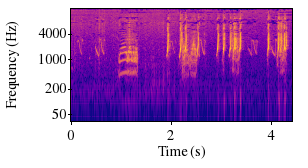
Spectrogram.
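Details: Common quail at night, a recording used for hunting, described as female: sharp triple-pulsed notes in three short bursts late in the clip, preceded by a nasal, banded croak and small slurred chirps.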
